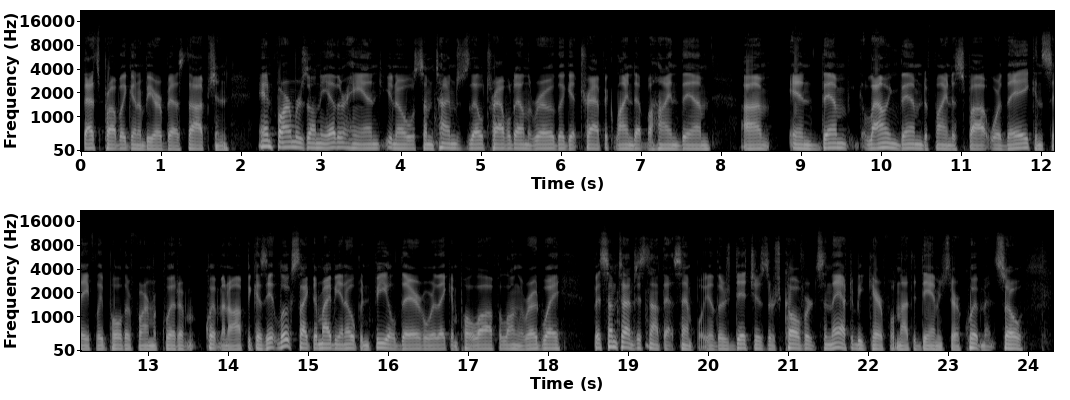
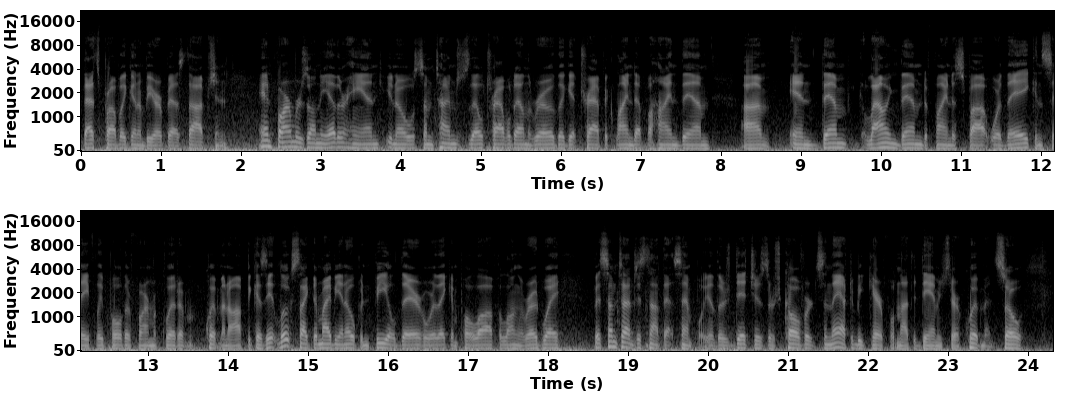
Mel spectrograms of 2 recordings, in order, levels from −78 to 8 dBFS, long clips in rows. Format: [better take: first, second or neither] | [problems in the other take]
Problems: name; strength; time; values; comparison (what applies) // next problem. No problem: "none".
first | low rumble; faint; throughout; 20 dB below the speech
